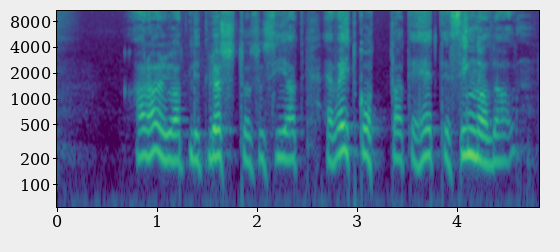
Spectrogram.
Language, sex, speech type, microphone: Norwegian, male, spontaneous, Sennheiser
